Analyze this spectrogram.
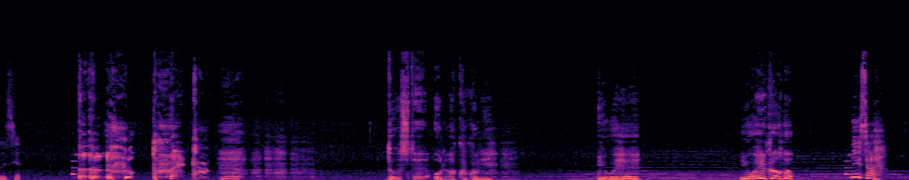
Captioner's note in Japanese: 咳咳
